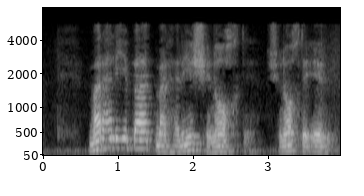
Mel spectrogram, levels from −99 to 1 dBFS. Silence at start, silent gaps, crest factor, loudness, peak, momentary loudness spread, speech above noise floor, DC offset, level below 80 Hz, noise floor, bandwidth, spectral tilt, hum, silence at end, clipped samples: 0.6 s; none; 18 dB; -34 LUFS; -16 dBFS; 9 LU; 30 dB; under 0.1%; -68 dBFS; -63 dBFS; 5.8 kHz; -5 dB/octave; none; 0.05 s; under 0.1%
